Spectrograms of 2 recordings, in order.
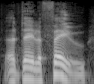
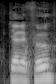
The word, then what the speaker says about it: Deulofeu: the break there, not Jack Wishere, but Gerard Deulofeu, who might be coming back to Everton. We'll be talking to Andy Gray. Deula what? Deulofeu.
